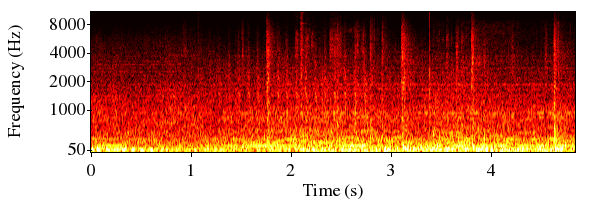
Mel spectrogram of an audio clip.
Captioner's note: machine gunfire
